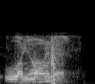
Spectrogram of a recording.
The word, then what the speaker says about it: Lemonis: The prophet, Marcus Lee Lemonis.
